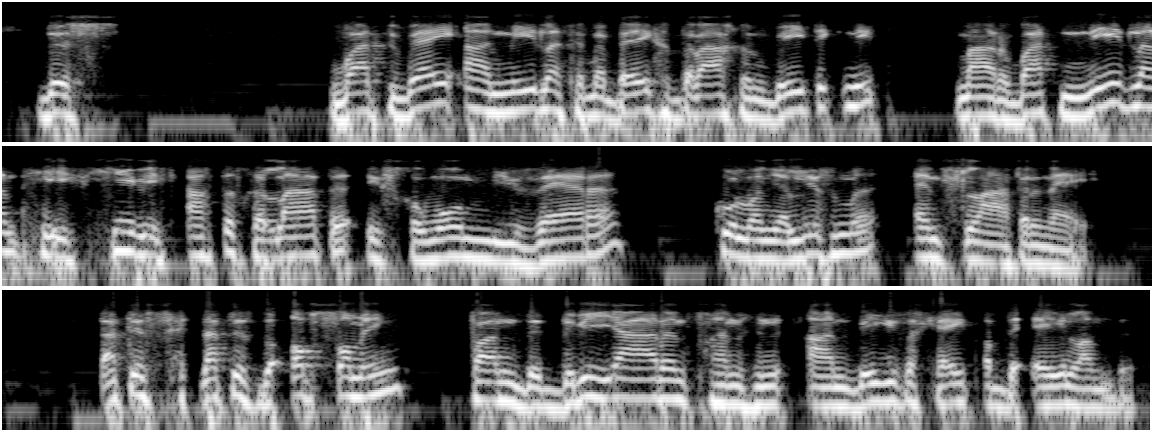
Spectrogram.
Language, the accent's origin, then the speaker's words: Dutch; Sint Maarten; also born or lived in Saint-Martin (French side); now in Saint-Martin; ik ben van de Nederlandse kant, maar ik woon aan de Franse kant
